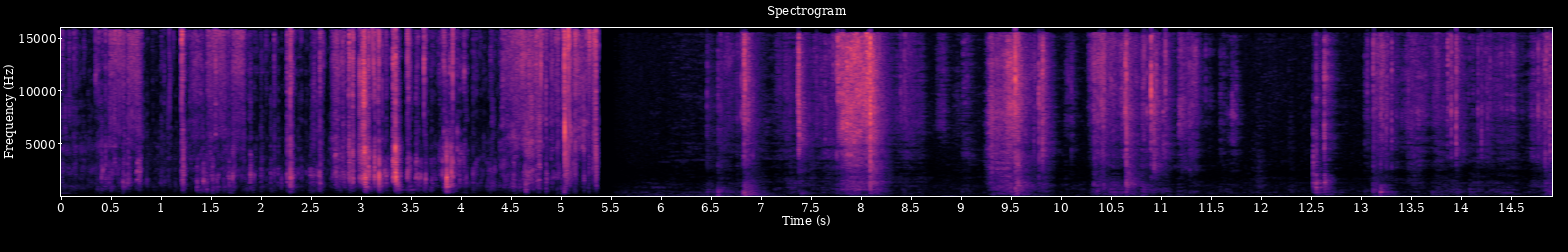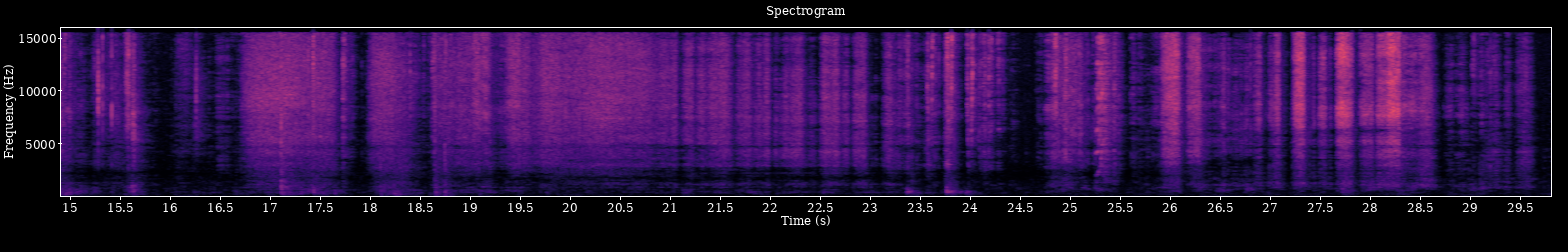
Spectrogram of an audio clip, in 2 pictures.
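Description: Hands handling a monitor's cardboard box and its foam and plastic-bagged packing: a string of irregular scrapes, rubs and small knocks.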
